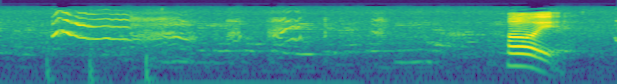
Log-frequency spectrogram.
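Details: Shih Tzu puppies four weeks old whine in high, wavering squeaks, one falling whimper early, softer mewing in the middle, then a louder sharp rising-and-falling yelp near the end, over steady low hum.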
